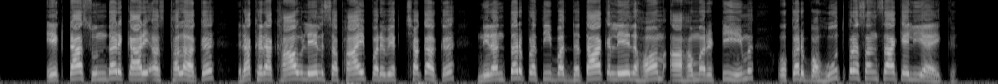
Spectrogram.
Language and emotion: Maithili, happy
